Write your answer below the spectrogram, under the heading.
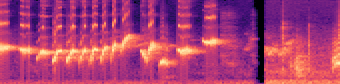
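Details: Lure song of the white-rumped shama (murai batu) from Indonesia: a quick, chattering trill of rising notes about three per second that climbs in pitch, then a few whistles, a pause, and a noisy burst.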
